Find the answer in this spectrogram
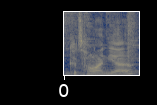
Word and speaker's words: Katanya: then yeah oh yeah catania yeah that's why we go cat yeah so my full name is katanya and um i started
